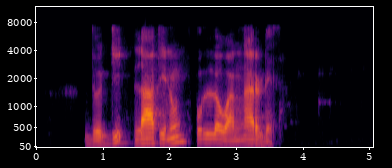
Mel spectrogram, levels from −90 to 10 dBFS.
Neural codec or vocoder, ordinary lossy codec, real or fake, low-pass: codec, 16 kHz, 2 kbps, X-Codec, HuBERT features, trained on general audio; AAC, 48 kbps; fake; 7.2 kHz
